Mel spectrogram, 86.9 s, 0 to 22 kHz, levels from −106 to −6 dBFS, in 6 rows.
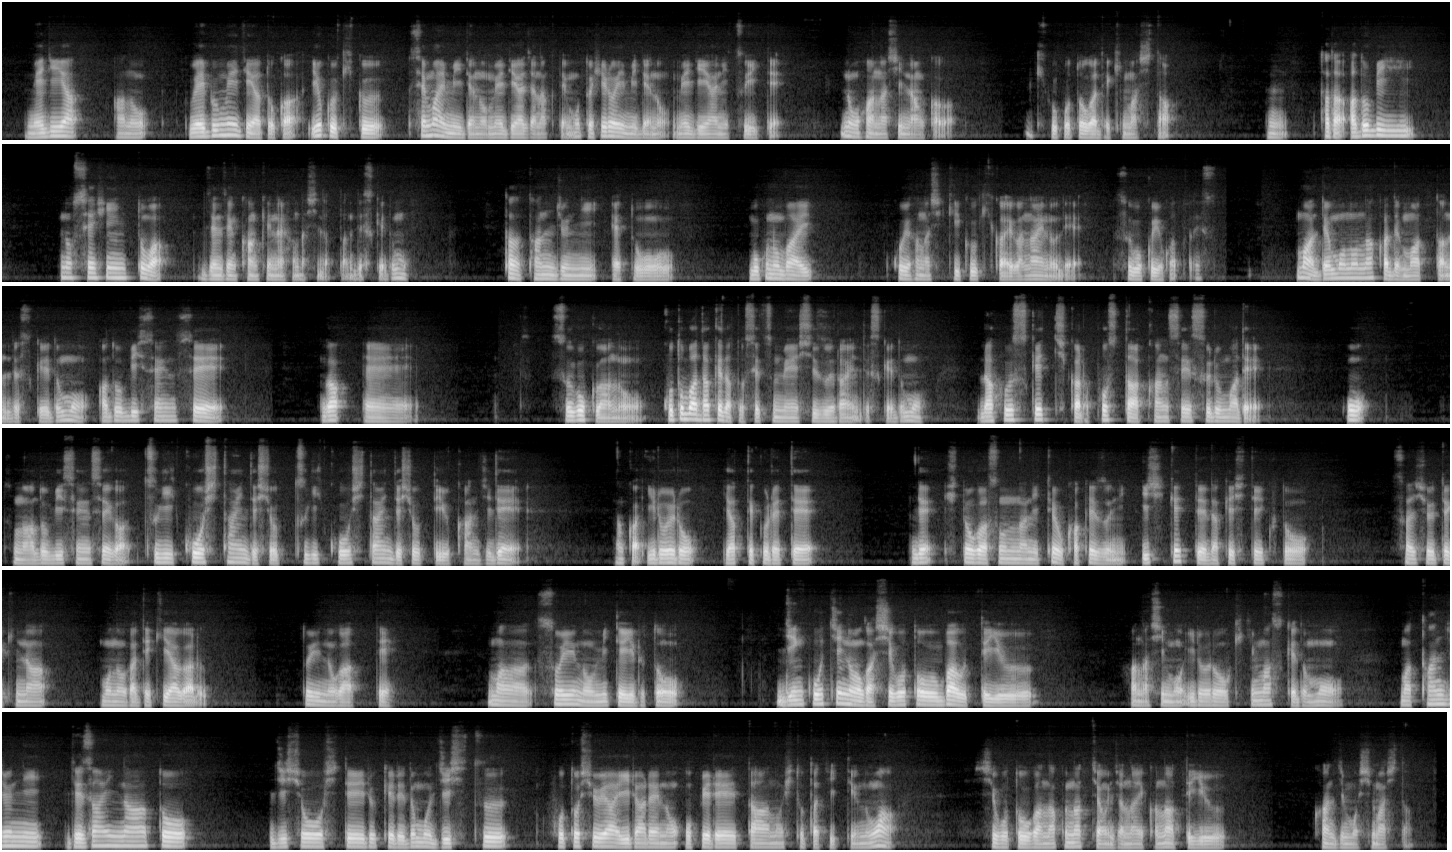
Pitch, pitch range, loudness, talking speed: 110 Hz, 100-130 Hz, -27 LUFS, 285 characters per minute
